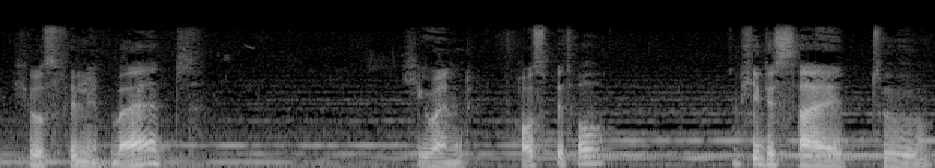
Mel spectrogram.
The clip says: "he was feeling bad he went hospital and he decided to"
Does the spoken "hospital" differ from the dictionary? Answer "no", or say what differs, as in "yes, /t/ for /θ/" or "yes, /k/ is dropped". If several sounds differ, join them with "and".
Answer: no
